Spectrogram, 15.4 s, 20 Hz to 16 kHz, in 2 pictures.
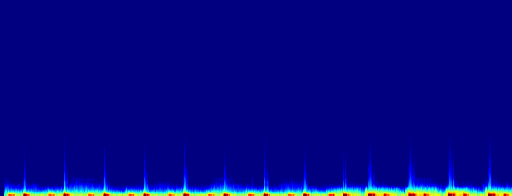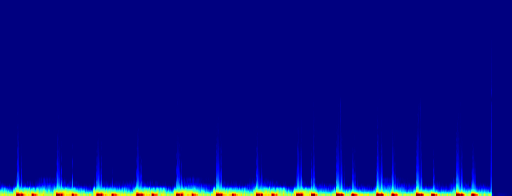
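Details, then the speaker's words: Pediatric heart murmur in a baby heard by stethoscope: normal heartbeat at about 100 beats a minute, then an extra whooshing sound in the middle section, then normal again for comparison. "I hope you guys could hear and appreciate uh a little bit of difference in there the sound in the Middle with the extra whooing sound those that's B basically a cardiac murmur and we hear these actually quite often"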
